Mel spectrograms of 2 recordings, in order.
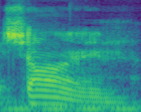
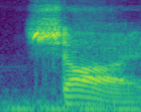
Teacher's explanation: Just to show you kind of what the amplitude rise time is about, this is shy, chime, shy, chime. So the ch in chime is supposed to go from the silent part in the T to the peak of the amplitude a little more quickly than this fricative sequence in shy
